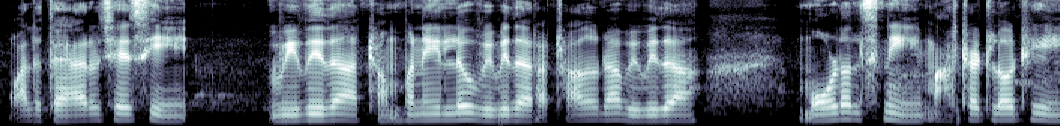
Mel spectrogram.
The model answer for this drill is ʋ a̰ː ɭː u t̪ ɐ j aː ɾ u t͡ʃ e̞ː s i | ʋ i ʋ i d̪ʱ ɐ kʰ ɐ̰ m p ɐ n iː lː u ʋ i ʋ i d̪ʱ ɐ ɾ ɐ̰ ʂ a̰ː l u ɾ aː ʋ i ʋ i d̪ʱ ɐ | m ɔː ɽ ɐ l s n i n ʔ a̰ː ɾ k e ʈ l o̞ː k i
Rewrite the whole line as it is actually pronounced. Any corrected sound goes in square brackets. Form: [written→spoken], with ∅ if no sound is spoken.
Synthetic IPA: ʋ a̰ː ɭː u t̪ ɐ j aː ɾ u t͡ʃ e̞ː s i | ʋ i ʋ i d̪ʱ ɐ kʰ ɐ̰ m p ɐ n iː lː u ʋ i ʋ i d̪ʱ ɐ ɾ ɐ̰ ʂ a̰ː l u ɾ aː ʋ i ʋ i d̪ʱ ɐ | m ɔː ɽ ɐ l s n i [n→m] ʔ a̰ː ɾ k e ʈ l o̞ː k i

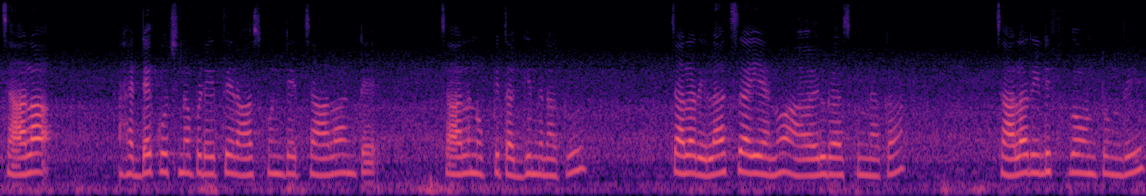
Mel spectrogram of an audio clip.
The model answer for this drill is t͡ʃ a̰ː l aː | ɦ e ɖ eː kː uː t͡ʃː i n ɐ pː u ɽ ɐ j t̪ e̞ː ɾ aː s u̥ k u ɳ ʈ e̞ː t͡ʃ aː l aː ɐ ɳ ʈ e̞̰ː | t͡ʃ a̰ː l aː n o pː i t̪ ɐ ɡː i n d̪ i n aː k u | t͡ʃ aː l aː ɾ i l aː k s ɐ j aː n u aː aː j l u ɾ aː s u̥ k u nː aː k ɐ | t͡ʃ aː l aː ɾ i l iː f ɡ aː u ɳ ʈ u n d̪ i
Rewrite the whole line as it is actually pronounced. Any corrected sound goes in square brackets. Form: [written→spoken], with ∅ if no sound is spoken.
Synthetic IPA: t͡ʃ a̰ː l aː | ɦ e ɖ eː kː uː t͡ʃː i n ɐ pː u ɽ ɐ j t̪ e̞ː ɾ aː s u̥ k u ɳ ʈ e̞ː t͡ʃ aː l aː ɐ ɳ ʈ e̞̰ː | t͡ʃ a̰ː l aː n o pː i t̪ ɐ ɡː i n d̪ i n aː k u | t͡ʃ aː l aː ɾ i l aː k s ɐ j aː n u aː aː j l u ɾ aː s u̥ k u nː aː k ɐ | t͡ʃ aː l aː ɾ i l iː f ɡ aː u ɳ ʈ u n d̪ i

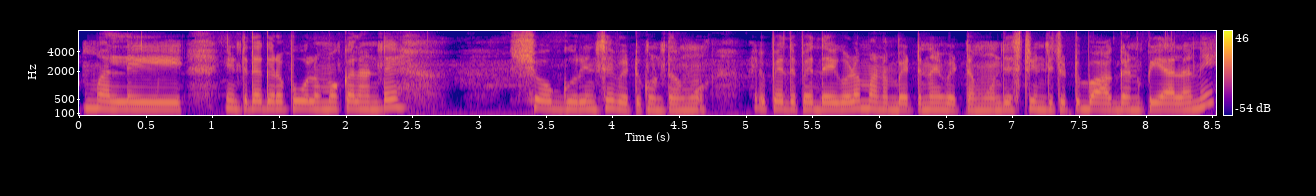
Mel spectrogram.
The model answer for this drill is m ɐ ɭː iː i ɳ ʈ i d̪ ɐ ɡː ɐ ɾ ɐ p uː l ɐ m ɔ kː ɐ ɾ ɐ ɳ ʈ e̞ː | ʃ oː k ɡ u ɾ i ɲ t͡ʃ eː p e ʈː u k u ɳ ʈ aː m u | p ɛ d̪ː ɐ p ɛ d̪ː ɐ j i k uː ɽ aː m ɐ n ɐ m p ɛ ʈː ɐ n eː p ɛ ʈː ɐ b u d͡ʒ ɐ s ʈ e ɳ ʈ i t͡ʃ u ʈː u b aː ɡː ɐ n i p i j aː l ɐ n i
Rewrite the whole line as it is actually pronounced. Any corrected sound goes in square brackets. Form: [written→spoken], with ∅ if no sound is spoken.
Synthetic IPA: m ɐ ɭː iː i ɳ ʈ i d̪ ɐ ɡː ɐ ɾ ɐ p uː l ɐ m ɔ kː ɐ [ɾ→l] ɐ ɳ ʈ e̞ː | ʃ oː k ɡ u ɾ i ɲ t͡ʃ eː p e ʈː u k u ɳ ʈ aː m u | p ɛ d̪ː ɐ p ɛ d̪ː ɐ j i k uː ɽ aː m ɐ n ɐ m p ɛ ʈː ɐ n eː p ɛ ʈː ɐ [b→m] u d͡ʒ ɐ s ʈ [e→i] ɳ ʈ i t͡ʃ u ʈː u b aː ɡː ɐ n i p i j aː l ɐ n i

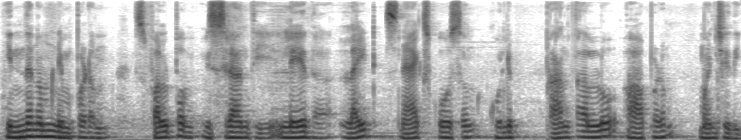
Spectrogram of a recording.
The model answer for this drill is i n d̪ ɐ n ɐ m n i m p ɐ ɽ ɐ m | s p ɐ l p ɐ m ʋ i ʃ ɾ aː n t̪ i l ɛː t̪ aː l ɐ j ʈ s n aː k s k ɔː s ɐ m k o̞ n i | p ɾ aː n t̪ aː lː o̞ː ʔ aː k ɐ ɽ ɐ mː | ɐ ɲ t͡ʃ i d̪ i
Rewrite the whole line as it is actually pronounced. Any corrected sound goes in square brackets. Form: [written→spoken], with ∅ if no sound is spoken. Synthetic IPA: i n d̪ ɐ n ɐ m n i m p ɐ ɽ ɐ m | s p ɐ l p ɐ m ʋ i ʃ ɾ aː n t̪ i l ɛː [t̪→d̪] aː l ɐ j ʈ s n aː k s k ɔː s ɐ m k o̞ [n→nː] i | p ɾ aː n t̪ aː lː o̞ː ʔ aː [k→p] ɐ ɽ ɐ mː | ɐ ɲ t͡ʃ i d̪ i

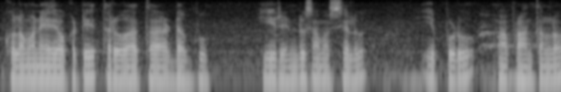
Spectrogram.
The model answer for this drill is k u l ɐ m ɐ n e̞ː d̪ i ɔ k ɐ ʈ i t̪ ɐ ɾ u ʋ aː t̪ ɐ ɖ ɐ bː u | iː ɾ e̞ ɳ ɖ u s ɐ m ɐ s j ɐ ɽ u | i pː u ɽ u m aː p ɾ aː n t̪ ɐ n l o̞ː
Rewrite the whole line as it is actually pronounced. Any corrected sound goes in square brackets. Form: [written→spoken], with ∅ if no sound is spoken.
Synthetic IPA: k u l ɐ m ɐ n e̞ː d̪ i ɔ k ɐ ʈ i t̪ ɐ ɾ u ʋ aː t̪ ɐ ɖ ɐ bː u | iː ɾ e̞ ɳ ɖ u s ɐ m ɐ s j ɐ [ɽ→l] u | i pː u ɽ u m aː p ɾ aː n t̪ ɐ [n→m] l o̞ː

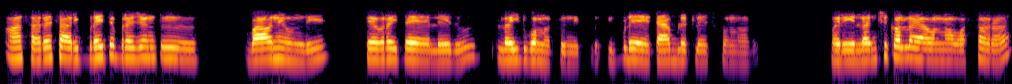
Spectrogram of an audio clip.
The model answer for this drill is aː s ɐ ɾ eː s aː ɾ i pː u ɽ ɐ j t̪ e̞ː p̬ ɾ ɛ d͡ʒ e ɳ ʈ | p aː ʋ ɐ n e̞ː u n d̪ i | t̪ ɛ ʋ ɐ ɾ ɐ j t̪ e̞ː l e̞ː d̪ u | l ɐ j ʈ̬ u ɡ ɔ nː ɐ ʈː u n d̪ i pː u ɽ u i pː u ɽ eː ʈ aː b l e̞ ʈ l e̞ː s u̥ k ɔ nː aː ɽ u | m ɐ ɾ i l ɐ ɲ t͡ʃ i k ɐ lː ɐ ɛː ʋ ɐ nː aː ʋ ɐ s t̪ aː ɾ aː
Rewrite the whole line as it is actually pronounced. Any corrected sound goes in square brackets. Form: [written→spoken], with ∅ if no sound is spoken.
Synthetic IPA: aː s ɐ ɾ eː s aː ɾ i pː u ɽ ɐ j t̪ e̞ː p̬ ɾ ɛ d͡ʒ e ɳ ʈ | [p→b] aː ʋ ɐ n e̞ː u n d̪ i | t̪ ɛ ʋ ɐ ɾ ɐ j t̪ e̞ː l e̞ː d̪ u | l ɐ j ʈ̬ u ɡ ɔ nː ɐ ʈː u n d̪ i pː u ɽ u i pː u ɽ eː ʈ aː b l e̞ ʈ l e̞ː s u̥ k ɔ nː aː ɽ u | m ɐ ɾ i l ɐ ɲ t͡ʃ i k ɐ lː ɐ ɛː ʋ ɐ nː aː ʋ ɐ s t̪ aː ɾ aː

